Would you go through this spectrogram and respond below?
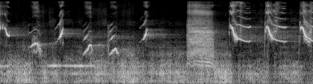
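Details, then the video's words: Lure song of a long-tailed shrike meant to make other shrikes sing: quick high notes dropping in pitch, a short harsh burst of noise in the middle, then more clear downslurred whistles. "Suara Pancingan Cendet Gacor"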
